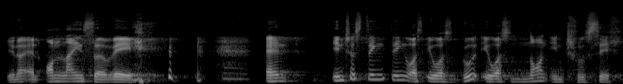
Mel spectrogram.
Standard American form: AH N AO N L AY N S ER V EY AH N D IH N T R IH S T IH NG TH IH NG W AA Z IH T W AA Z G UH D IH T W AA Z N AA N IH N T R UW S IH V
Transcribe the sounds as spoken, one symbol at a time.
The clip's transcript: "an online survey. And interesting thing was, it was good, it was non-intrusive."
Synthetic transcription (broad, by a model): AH N AO N L AY N S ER V EY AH N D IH N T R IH S T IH NG T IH NG W AA S IH T W AA S G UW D IH T W AA S N AA N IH N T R UW S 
